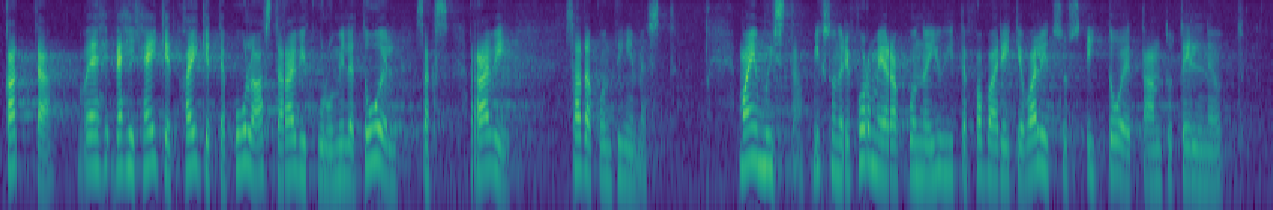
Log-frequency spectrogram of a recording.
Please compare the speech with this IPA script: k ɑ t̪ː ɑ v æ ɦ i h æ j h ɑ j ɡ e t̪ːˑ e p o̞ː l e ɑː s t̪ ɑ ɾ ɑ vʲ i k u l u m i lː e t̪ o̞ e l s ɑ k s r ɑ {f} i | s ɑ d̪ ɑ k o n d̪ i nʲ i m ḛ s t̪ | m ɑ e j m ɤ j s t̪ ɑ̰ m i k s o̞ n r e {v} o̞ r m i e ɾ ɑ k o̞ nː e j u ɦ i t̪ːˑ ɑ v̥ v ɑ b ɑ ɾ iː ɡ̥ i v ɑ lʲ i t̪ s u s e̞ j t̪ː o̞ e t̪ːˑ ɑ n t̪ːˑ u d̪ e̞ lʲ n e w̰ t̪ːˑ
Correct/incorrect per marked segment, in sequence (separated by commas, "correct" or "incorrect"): incorrect, incorrect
